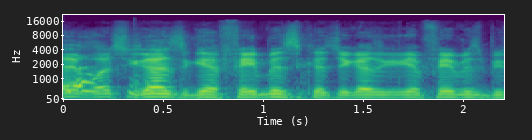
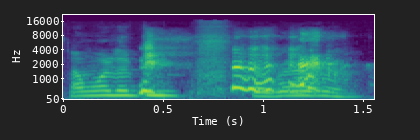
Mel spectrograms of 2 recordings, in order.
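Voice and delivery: high mock wail, half laughing; imitating a crying friend. Retelling how Kayla cried at the barbecue, mock wail. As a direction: whine it like a hammed-up sob. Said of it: "Kayla just started crying. She was like".

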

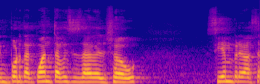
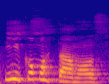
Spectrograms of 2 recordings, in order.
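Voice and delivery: put-on higher childlike voice; cheerful kid greeting; higher voice of a young boy; inner child; 5 semitones higher than usual. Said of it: "me dice".

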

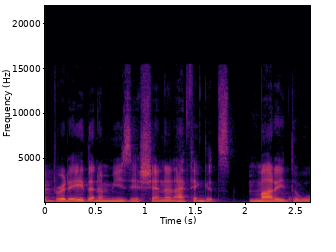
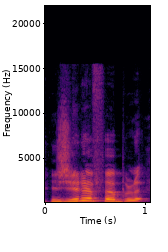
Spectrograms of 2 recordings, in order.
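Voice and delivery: put-on French, higher and louder, teeth together; gritted-teeth French voice; 6 semitones higher, 5 dB louder than usual. Trying the lyric once more for co-host, gritted-teeth French voice. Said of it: "gritted together".

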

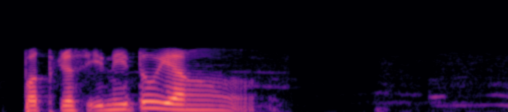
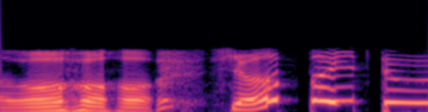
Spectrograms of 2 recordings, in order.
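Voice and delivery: playful feigned ignorance; 10 dB louder, slower than usual. Pretend. Feigning not knowing celebrity.

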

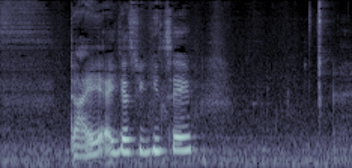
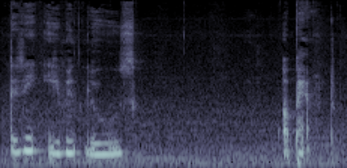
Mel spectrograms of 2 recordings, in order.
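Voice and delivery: whispered confession; whispering; 11 dB quieter than usual. Real, not acted. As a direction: drop to a whisper. Admits own failure.

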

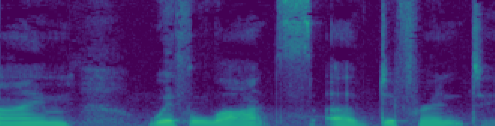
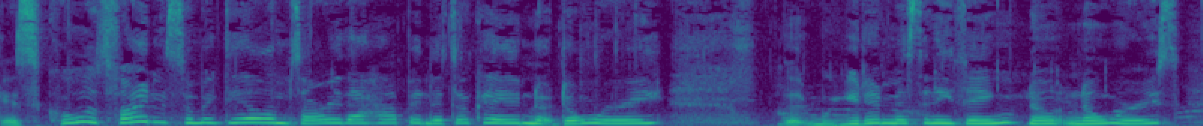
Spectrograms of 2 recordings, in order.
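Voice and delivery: much higher, soothing teacher voice; reassuring teacher; 10 semitones higher, 3 dB louder than usual. Acted. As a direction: comfort the kid, sweetly dismissive. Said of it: "the Bible study teacher, like".

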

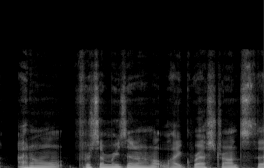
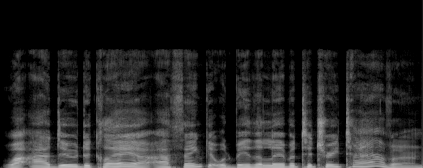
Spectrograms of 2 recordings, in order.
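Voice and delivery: southern belle; 9 semitones higher, 7 dB louder than usual. Pretend. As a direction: play a genteel Southern lady. Put-on genteel drawl answering.

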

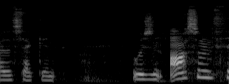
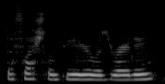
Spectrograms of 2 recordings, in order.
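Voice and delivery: ordinary delivery, nothing marked

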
